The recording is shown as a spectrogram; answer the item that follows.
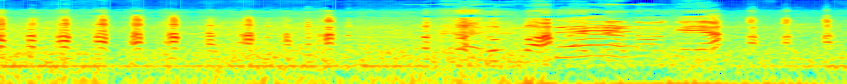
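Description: Women laughing together in a quick run of short bursts, then a few spoken words, over a steady low hum.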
